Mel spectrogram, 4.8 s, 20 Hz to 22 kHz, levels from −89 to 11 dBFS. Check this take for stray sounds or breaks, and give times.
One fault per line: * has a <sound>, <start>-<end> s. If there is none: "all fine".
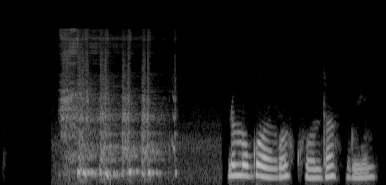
* has a laugh, 0.7-2.3 s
